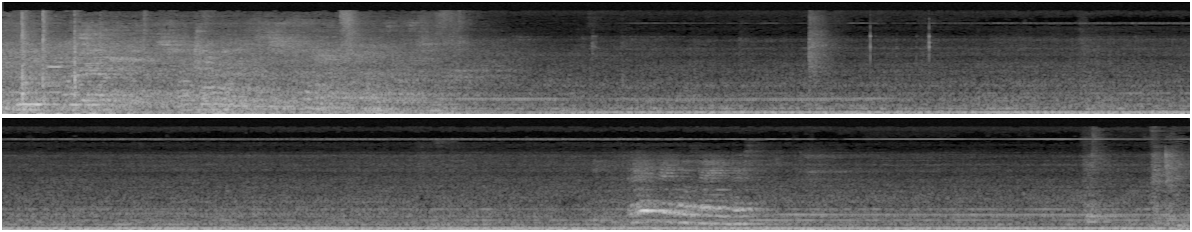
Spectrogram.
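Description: An elevator hums steadily as it descends.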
